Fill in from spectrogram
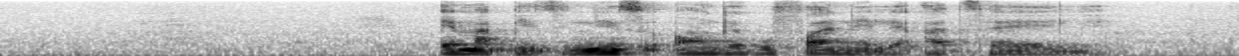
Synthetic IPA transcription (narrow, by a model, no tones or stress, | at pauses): ɛmab̥ʱizinisḭʔɔŋkʰʼɛk̬ufanɛlɛʔat͡sʰɛːlɛ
